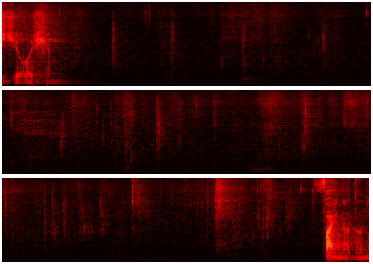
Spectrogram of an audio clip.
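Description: Book pages rustle as they turn.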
